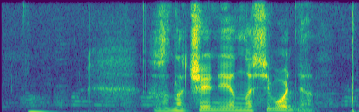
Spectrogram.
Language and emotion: Russian, positive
